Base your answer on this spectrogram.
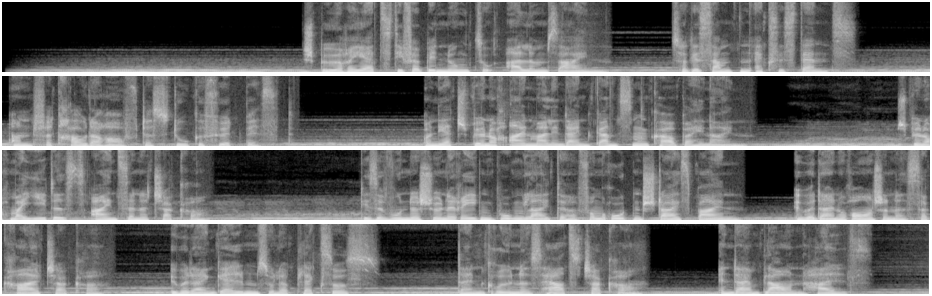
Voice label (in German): Chakren Meditation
